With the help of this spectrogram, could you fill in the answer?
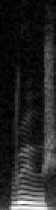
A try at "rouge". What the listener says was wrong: You're supposed to roll the R though, aren't you?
